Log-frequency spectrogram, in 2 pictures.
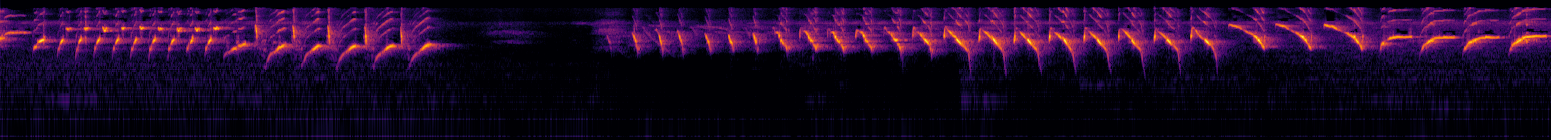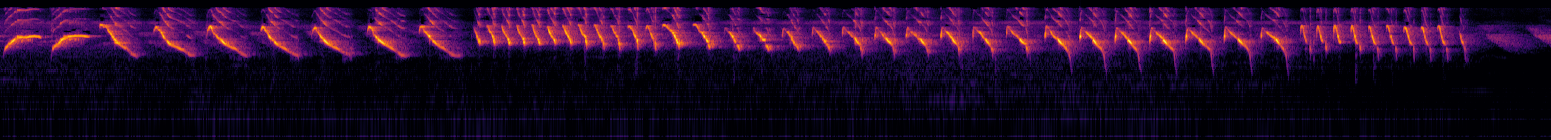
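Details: Champion Belgian canary song for training: long energetic song of rapid trills, sweeping notes and buzzy rolls, broken by one brief pause early on.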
